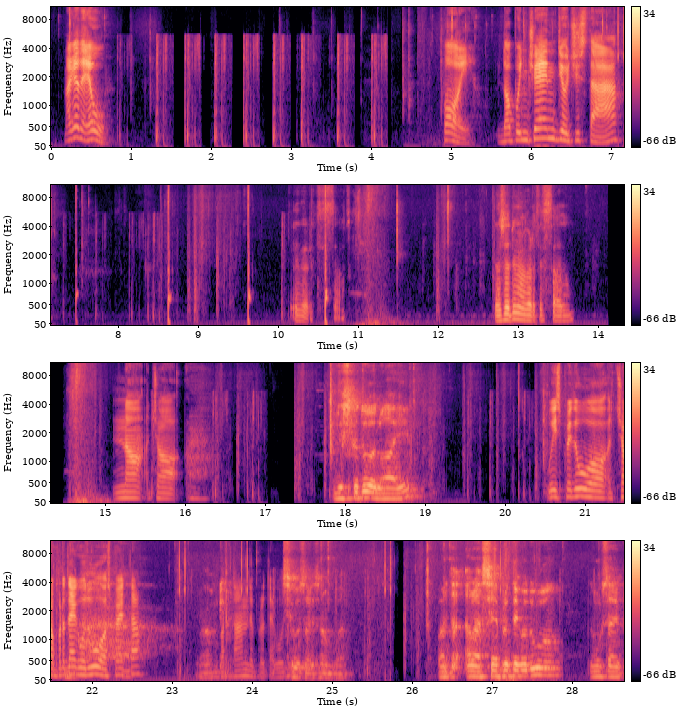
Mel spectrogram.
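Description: A man talks casually and with animation into a close microphone.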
